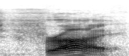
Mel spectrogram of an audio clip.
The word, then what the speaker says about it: Frey: something for Sarah though my last name is fry oh fry why did they the sheet they gave me is f r e y y yeah that's how you pronounce it I I pronoun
